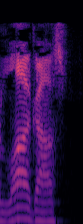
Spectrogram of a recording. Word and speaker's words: logos: By the way, anytime you have an ology word, it means logos or logos, properly pronounced in Greek, but logos means word.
